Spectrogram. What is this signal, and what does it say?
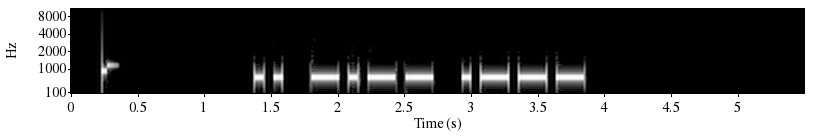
Morse code, heard as a keyed tone, about 17 wpm, 700 Hz. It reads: IYJ
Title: USA Call Sign Postfixes - 3 Letters 17wpm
